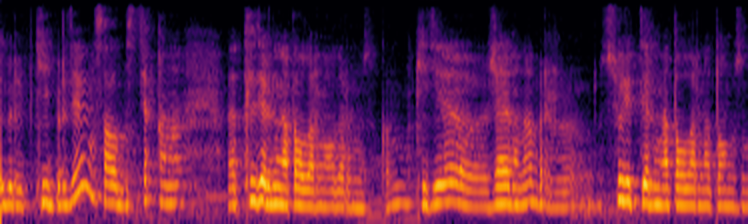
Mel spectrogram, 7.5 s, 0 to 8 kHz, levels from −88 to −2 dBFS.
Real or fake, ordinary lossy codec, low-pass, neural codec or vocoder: fake; none; 7.2 kHz; autoencoder, 48 kHz, 32 numbers a frame, DAC-VAE, trained on Japanese speech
